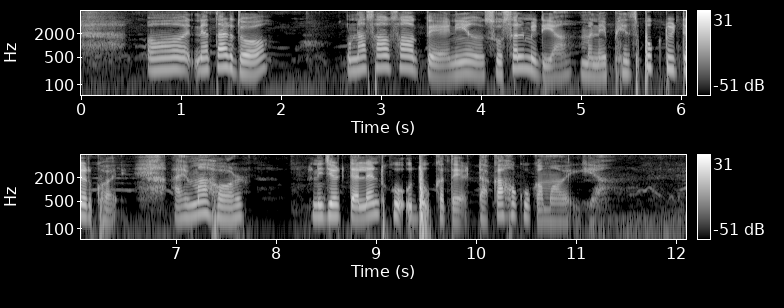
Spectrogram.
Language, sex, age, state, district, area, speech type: Santali, female, 18-30, West Bengal, Paschim Bardhaman, rural, spontaneous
